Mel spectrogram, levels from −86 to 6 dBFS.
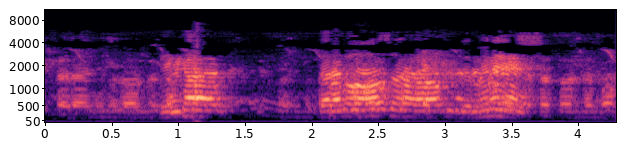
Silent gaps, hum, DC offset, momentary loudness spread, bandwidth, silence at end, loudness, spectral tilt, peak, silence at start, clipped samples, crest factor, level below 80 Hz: none; none; under 0.1%; 19 LU; 6.2 kHz; 0 s; -15 LUFS; -4.5 dB/octave; 0 dBFS; 0.1 s; under 0.1%; 18 dB; -74 dBFS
